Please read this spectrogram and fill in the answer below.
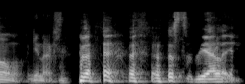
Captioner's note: laughs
